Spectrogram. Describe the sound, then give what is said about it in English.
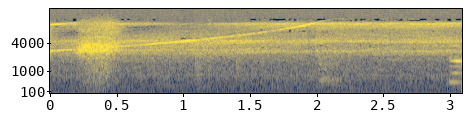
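A toy aeroplane's electronic sound plays alone: a thin, steady whine that glides slowly upward in pitch over a few seconds, with a brief buzzy burst at the start, moderately loud. “Don't say anything, aeroplane. Don't make any sound.”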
